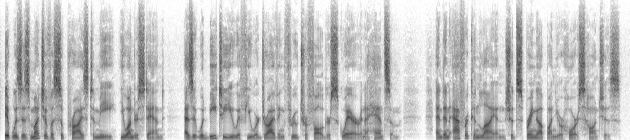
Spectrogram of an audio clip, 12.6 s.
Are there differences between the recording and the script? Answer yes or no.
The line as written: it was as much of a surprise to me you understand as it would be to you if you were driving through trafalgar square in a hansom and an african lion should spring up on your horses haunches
yes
